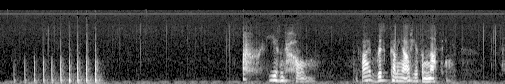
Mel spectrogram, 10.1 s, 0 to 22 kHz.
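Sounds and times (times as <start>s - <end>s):
firm knocks on a wooden door: 0.3s - 2.1s
speech: 5.4s - 6.4s, 7.2s - 9.0s.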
